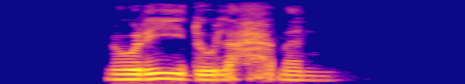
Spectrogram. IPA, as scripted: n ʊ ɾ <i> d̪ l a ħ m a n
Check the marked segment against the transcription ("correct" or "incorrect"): incorrect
